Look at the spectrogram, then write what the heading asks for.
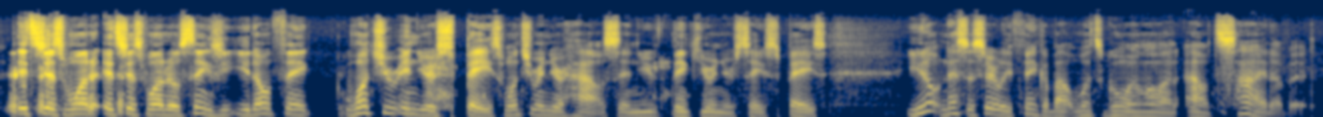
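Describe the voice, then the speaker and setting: A man's voice: fairly high pitch, brisk, a bit bright, dry recording. A man hosting a casual interview, talking conversationally and expressively with little acted asides. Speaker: host, interviewer.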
